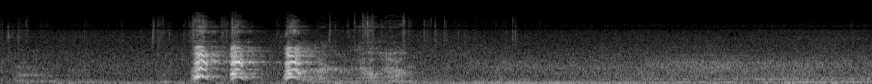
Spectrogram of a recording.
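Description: Bouvier des Flandres barking: three loud, sharp barks in quick succession about two seconds in, followed by a few softer barks.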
